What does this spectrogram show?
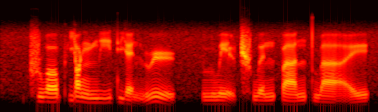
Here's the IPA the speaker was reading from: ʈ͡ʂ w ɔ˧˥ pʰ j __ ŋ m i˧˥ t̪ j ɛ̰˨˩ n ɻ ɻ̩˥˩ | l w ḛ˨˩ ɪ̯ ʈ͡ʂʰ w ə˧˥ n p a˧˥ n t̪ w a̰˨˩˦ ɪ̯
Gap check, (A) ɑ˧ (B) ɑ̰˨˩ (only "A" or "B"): A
